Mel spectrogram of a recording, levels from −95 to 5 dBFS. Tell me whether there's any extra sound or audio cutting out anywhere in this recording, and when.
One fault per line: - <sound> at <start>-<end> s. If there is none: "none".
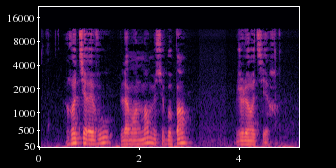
none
